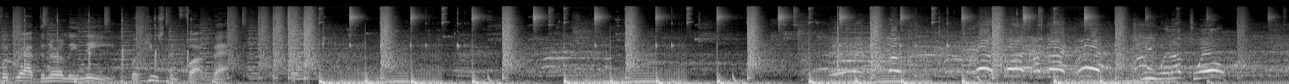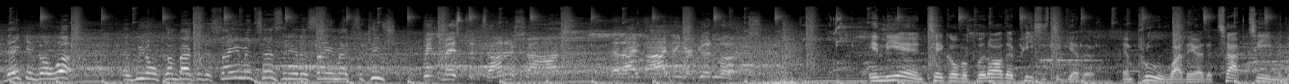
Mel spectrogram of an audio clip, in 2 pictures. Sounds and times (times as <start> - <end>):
Speech: 0.0 - 2.4, 13.0 - 20.4, 21.6 - 25.7
Music: 0.0 - 25.7.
